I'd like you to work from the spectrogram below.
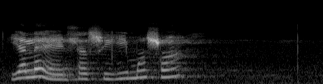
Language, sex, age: Tsonga, female, 21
